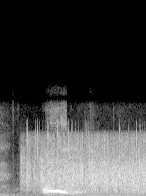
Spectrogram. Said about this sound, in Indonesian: Eh, pandit custom kita inilah kita kasih tepuk tangan untuk pandit custom.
